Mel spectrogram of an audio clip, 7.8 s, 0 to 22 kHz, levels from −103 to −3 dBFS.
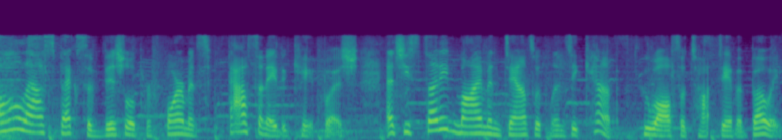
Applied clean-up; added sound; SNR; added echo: none; none; none; none.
